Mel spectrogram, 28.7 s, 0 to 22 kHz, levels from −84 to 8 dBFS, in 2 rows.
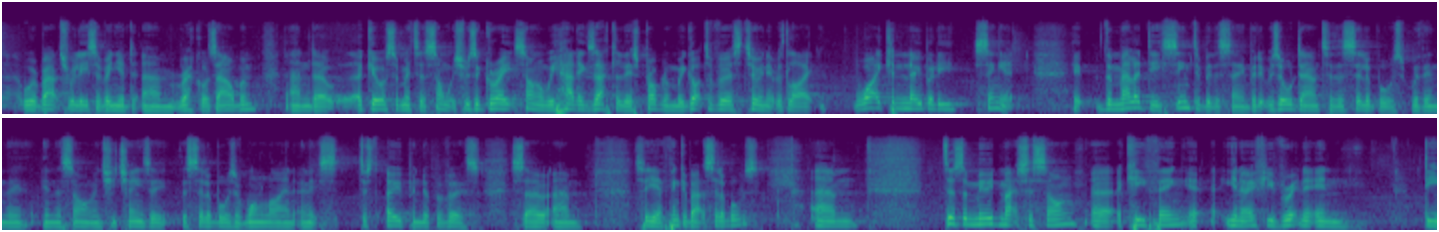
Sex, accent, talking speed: male, British, 220 wpm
